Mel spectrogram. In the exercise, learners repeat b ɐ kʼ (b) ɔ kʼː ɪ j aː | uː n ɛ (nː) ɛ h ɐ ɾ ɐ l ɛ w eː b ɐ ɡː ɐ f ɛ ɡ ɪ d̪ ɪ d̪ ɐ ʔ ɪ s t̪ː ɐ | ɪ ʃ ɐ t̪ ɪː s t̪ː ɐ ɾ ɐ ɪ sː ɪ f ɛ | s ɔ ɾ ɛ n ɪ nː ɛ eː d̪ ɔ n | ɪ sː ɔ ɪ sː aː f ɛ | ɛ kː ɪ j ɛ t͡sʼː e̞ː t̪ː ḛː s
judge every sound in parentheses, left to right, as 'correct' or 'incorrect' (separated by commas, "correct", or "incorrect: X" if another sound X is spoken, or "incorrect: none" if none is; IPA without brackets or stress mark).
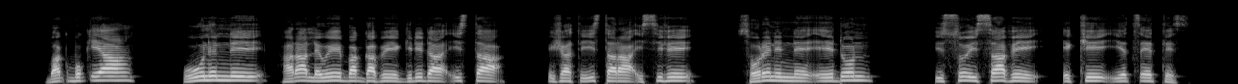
correct, correct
